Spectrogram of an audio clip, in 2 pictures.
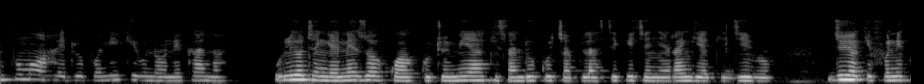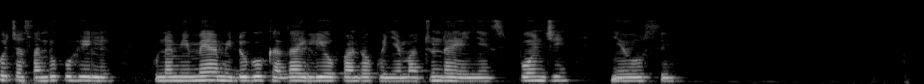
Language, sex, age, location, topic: Swahili, female, 18-24, Nairobi, agriculture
